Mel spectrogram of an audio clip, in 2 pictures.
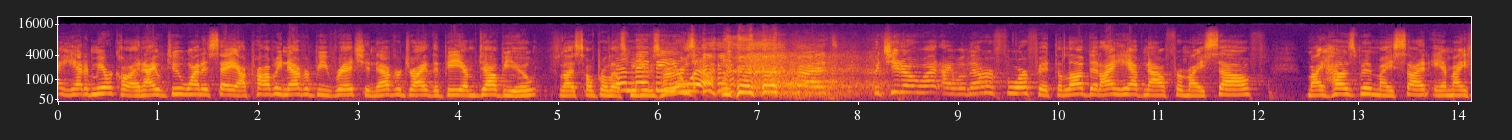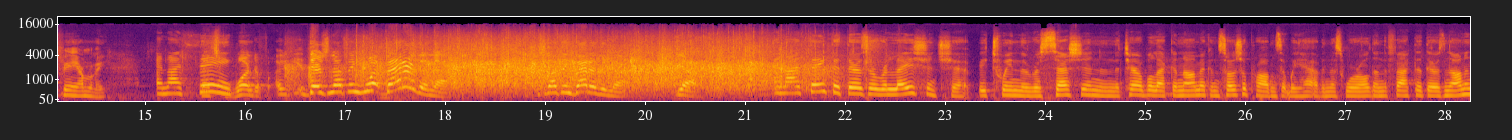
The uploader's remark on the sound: answers questions from the audience.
